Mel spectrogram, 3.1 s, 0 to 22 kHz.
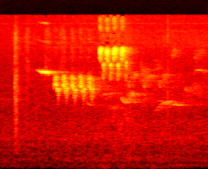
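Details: Song of a Common Redstart, 12 May 2023, with a blackbird nearby: one high clear note followed by a rapid descending run of repeated notes and a very high twittering end, then soft lower whistles in the background.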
